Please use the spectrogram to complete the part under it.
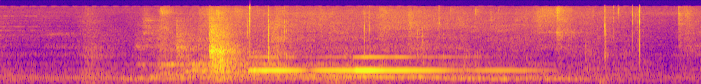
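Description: Elevator doors rumble and slide open.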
